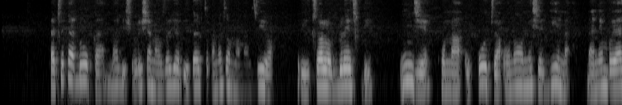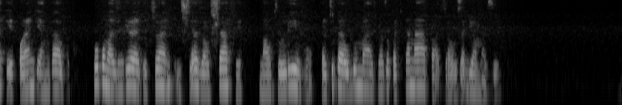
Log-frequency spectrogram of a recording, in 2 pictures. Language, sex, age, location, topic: Swahili, female, 18-24, Dar es Salaam, finance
